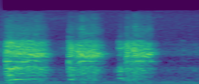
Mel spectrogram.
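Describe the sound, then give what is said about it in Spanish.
Three coughs, rendered as they would sound on Mars, come as evenly spaced, fairly loud bursts with a muffled, dulled tone. “Vamos a repetir la tos en la Tierra y la tos en Marte.”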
